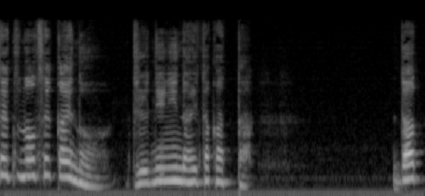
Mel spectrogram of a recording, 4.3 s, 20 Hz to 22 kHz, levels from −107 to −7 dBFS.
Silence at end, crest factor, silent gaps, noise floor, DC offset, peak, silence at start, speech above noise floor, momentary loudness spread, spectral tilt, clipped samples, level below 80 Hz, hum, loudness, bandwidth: 0.05 s; 20 dB; none; -75 dBFS; under 0.1%; -28 dBFS; 0 s; 29 dB; 15 LU; -4.5 dB/octave; under 0.1%; -76 dBFS; none; -47 LUFS; 15 kHz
